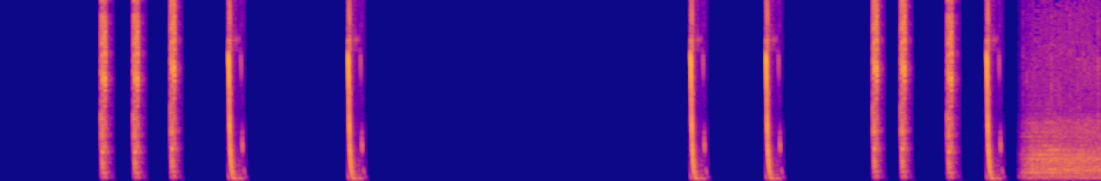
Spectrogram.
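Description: Short menu clicks and beeps sound one after another.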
